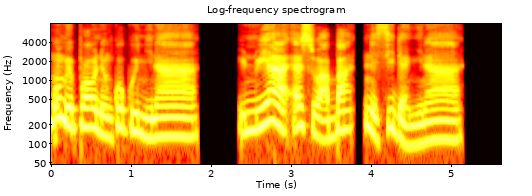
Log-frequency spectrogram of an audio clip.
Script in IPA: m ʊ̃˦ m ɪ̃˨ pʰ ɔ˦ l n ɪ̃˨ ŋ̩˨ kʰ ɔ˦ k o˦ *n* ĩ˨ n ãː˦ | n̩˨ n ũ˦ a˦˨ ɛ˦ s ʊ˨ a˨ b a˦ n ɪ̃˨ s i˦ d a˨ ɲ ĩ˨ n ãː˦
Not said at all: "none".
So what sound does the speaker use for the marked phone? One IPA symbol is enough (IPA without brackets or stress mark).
ɲ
